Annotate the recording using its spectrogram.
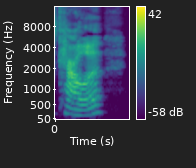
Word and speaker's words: Calah: And I said, Calah, which a lot of people have gotten that wrong. They've said Calah or Kayla, or I've heard all kinds of things, but it's Calah.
